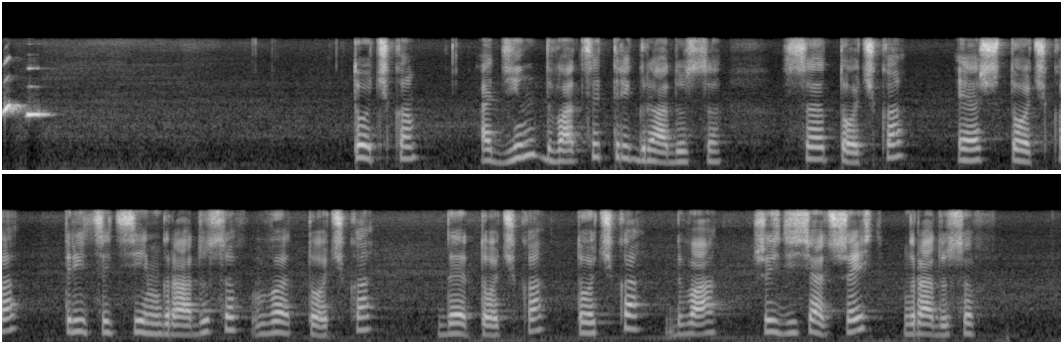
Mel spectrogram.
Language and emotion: Russian, neutral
